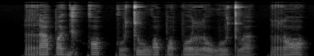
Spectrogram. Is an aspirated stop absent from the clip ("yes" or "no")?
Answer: yes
